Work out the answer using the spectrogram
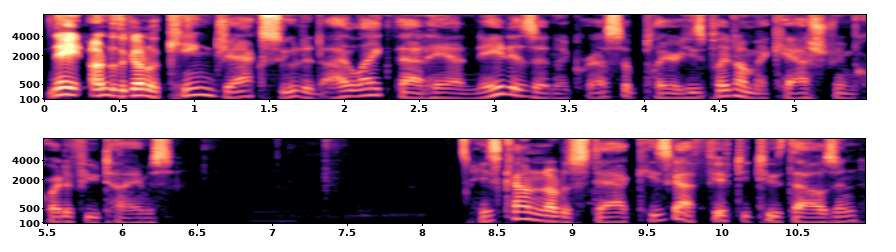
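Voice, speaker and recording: A man's voice: medium pitch, normal speed, a bit bright, no echo. A man with a northern Minnesota accent giving casual, rambling play-by-play commentary on a live poker stream, with plenty of ums and uhs. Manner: casual, chatty, rambling with frequent fillers.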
